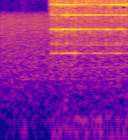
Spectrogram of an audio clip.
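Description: A telephone rings for an incoming call to a radio show. After a moment of quiet, a steady, bright electronic ring starts suddenly and holds at an even level.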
